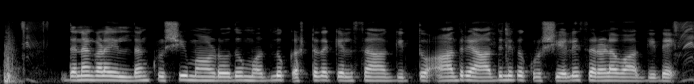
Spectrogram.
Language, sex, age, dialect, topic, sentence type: Kannada, female, 36-40, Dharwad Kannada, agriculture, statement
